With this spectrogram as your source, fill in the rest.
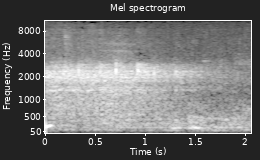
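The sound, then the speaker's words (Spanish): Steady, dense applause from a large crowd, an ovation for the pregonero (the proclamation speaker), a continuous wash of clapping at an even loudness throughout with no voices standing out. “Siendo presencia ya, décima ovación para el pregonero.”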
